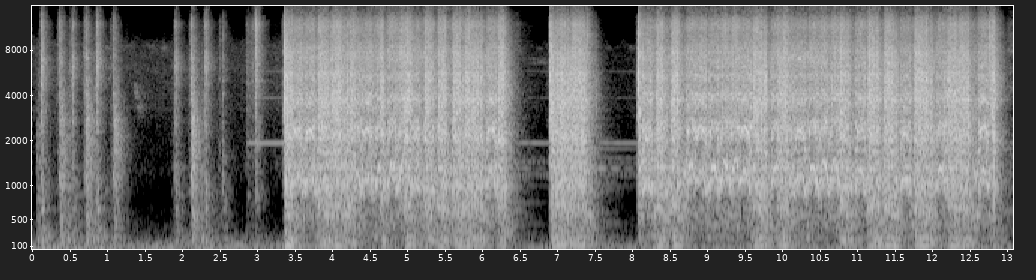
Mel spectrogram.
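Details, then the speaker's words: Kei truck bought as a parts truck, running on temporary fuel and battery setup: starter grinds and whirs roughly in bursts after sharp clicks while cranking, still turning the engine; starter and its wire very hot; cause unclear. "Um, I'm not sure why the starter is making that noise again, but it's still spinning the engine over."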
